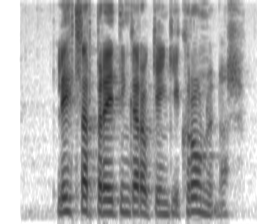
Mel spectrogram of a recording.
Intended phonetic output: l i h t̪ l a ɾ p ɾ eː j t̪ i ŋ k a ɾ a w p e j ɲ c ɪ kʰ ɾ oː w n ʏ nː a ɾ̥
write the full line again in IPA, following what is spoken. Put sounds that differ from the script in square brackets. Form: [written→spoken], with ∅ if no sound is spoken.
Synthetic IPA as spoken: l [i→ɪ] h t̪ l a ɾ p ɾ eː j t̪ i ŋ k a ɾ a w [p→c] e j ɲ c ɪ kʰ ɾ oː w n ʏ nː a ɾ̥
